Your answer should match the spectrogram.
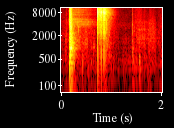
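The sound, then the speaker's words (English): An electronic rat trap that counts its kills is set off: a loud, sharp snap, then a short burst of rapid crackling clicks, followed by a few faint mechanical ticks as it settles. No one speaks. “it reads 5 kills every time we set it off.”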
